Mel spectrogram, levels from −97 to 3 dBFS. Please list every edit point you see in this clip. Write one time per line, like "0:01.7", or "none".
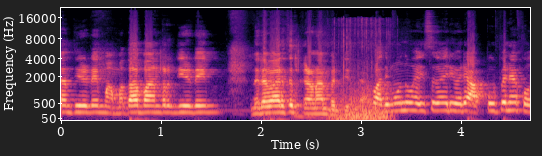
0:03.1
